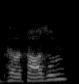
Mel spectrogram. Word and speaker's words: Paracosm: Paracosm, I think is that how you pronounce it? – Yes.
